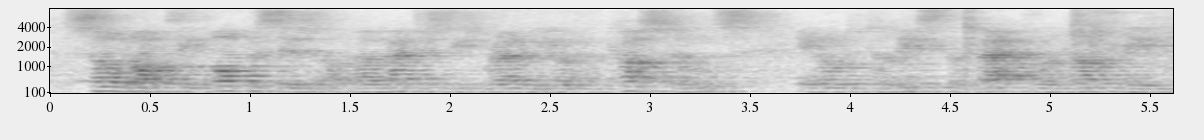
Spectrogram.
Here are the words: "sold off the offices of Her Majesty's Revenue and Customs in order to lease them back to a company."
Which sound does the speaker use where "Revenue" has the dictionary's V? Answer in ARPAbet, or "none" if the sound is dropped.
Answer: none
